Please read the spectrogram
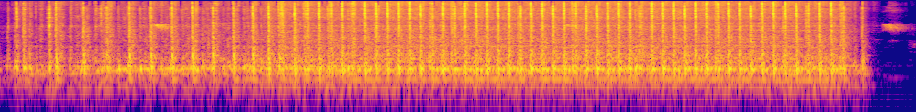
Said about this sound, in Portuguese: Vou costurar e vou dar retrocesso e vou continuar.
